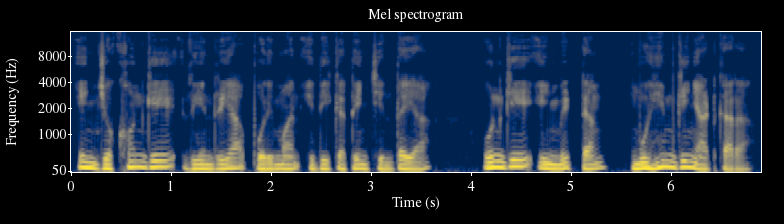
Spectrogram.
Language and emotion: Santali, sad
